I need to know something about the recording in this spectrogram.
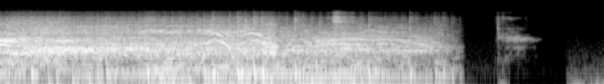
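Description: A woman yells "yeah" over a loud, dense cheering crowd with scattered whoops; the roar runs for about seven seconds, cuts off abruptly, and a brief faint burst follows.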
